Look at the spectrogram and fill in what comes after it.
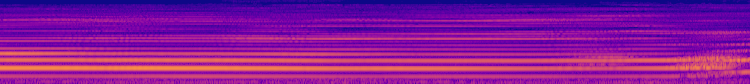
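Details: Thunderbolt tornado siren with bad rotor bearings, still broken: holds a thin, weak wail for seconds, then labours to climb in pitch near the end; siren bearing failure.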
